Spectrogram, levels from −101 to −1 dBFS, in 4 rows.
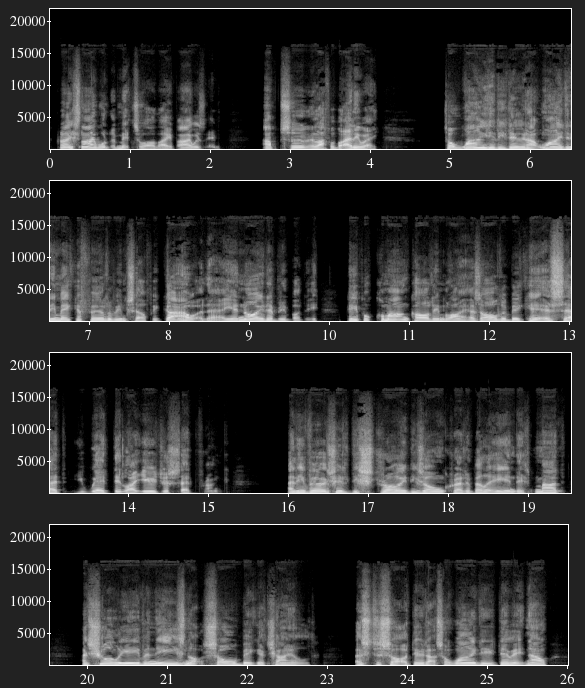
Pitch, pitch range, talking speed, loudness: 160 Hz, 135-195 Hz, 200 wpm, -22 LUFS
